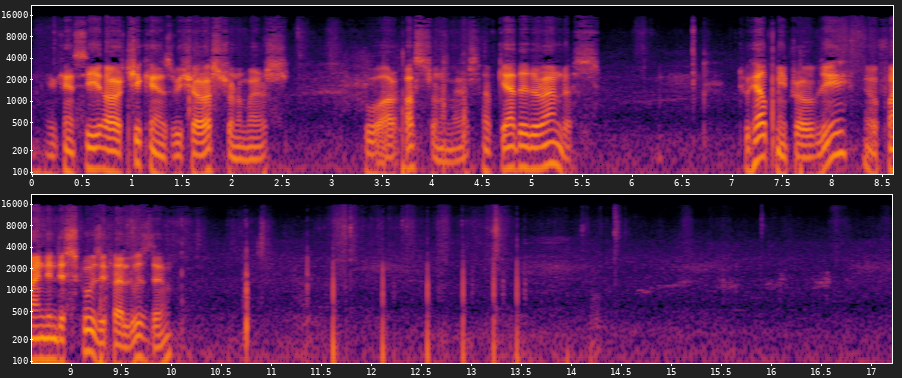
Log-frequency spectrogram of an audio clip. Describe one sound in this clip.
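Hens peck and scratch in dry grass.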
